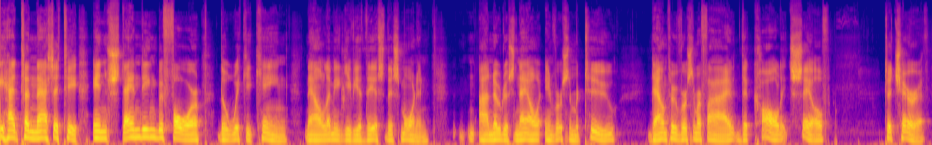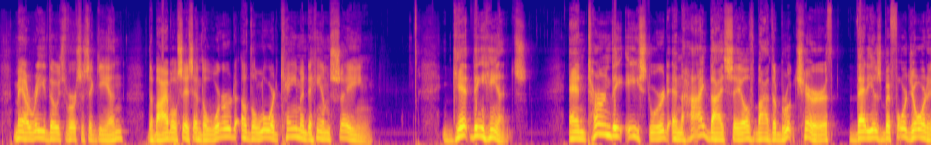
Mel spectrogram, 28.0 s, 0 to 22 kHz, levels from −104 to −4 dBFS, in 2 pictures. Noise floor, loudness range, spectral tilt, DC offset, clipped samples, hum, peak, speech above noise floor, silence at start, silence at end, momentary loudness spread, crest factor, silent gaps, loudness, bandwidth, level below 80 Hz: -59 dBFS; 6 LU; -6.5 dB/octave; under 0.1%; under 0.1%; none; 0 dBFS; 43 dB; 0 s; 0 s; 11 LU; 16 dB; none; -17 LUFS; 18.5 kHz; -44 dBFS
